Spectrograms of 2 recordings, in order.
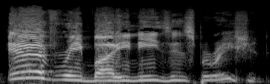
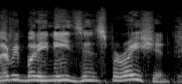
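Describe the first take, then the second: First: Everybody needs inspiration said again louder, EVERYBODY hit hardest; stronger repeat. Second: Said in the usual way. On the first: Real, not acted. Guest repeating his message to listeners, louder and emphatic. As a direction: drive the line home on the second time.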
